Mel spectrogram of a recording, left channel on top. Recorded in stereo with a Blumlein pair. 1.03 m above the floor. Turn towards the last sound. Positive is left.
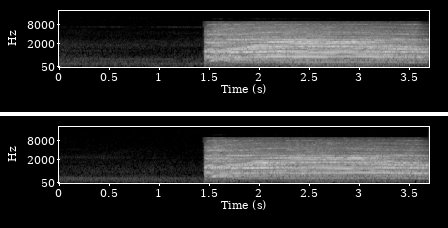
turn(degrees=55)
